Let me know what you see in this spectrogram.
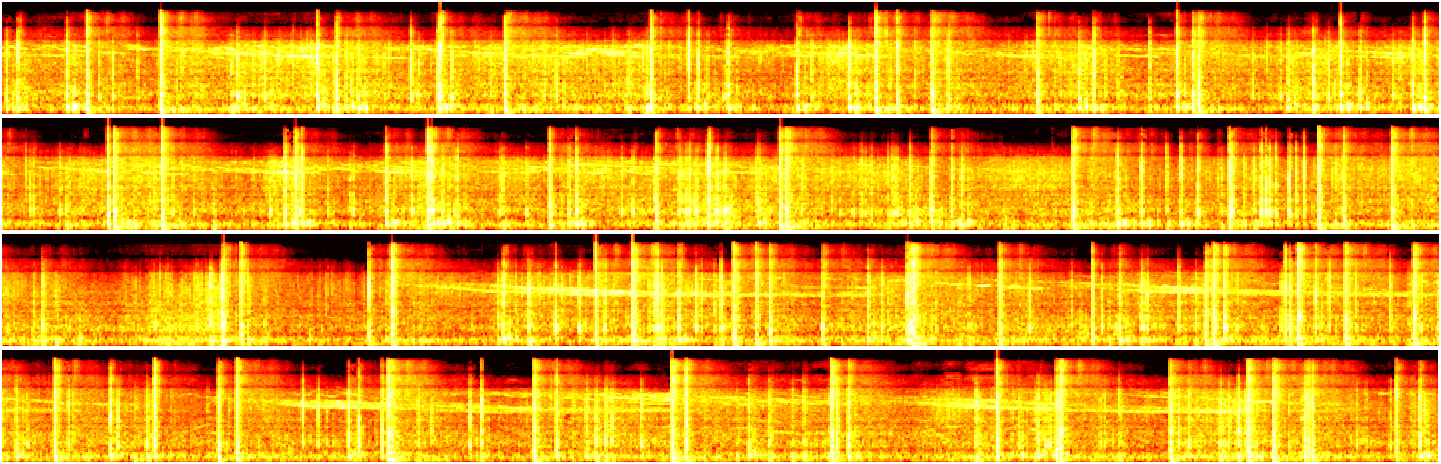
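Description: Aerial fireworks display: a rapid, unbroken barrage of shell bursts and crackling, with a falling whistle heard again and again in the second half.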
